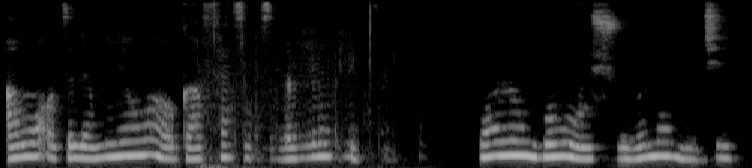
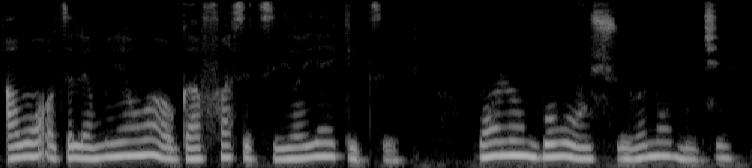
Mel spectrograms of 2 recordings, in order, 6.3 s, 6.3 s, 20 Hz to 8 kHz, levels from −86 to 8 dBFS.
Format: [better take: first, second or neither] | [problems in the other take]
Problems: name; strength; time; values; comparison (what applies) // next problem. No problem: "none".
second | noise reduction (neural mask model DeepFilterNet 3)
